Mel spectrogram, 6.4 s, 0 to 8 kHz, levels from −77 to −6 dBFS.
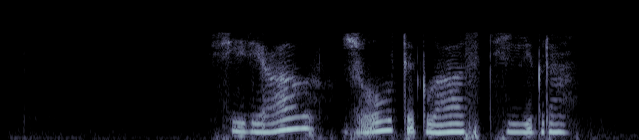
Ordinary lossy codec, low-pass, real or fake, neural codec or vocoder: AAC, 16 kbps; 7.2 kHz; fake; codec, 16 kHz, 4 kbps, FunCodec, trained on Chinese and English, 50 frames a second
